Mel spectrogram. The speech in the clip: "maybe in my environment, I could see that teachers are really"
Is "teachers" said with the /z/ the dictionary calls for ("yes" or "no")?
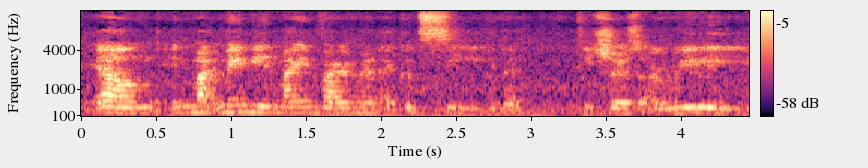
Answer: yes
